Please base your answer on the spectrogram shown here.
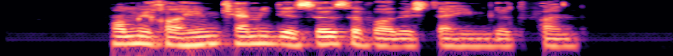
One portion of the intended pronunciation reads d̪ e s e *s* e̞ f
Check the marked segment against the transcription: correct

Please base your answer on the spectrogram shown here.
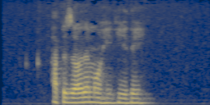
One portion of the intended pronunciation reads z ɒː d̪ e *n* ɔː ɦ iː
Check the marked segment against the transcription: incorrect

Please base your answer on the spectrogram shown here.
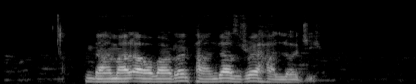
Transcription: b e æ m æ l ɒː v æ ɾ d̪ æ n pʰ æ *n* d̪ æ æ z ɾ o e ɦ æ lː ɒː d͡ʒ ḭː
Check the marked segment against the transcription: correct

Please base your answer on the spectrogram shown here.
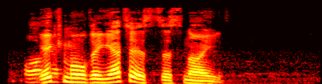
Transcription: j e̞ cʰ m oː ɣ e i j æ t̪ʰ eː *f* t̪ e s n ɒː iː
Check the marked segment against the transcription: incorrect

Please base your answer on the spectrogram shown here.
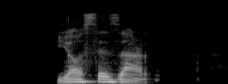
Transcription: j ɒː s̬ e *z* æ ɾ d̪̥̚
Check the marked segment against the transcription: correct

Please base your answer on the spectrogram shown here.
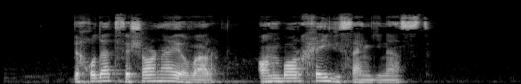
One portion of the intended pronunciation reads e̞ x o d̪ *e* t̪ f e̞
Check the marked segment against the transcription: incorrect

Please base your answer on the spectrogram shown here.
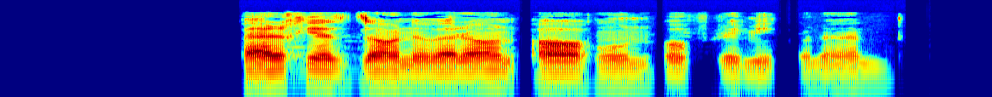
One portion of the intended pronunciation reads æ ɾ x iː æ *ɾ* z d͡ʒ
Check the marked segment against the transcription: incorrect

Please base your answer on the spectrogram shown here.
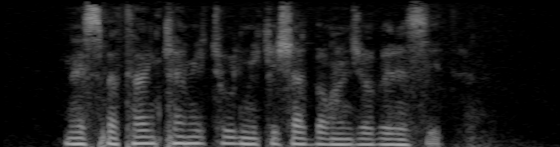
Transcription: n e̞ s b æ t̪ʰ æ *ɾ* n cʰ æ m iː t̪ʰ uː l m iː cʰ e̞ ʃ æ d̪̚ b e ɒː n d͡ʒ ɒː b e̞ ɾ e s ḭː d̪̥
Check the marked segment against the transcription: incorrect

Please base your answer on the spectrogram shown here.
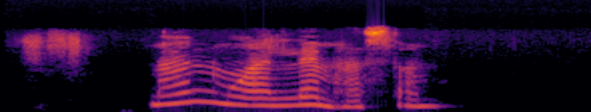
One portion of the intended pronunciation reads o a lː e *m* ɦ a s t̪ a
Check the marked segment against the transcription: correct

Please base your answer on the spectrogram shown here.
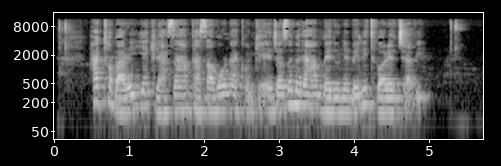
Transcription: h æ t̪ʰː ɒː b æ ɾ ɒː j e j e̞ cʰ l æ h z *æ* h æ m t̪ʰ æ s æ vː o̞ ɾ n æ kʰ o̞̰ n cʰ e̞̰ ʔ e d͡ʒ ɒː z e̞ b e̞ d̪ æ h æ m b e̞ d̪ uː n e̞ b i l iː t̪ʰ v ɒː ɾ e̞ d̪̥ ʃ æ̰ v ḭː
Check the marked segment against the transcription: incorrect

